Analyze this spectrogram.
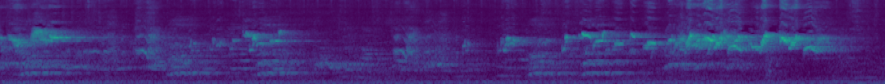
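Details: Red-whiskered bulbul in a singing competition: bright warbled chirps and short rising phrases, with a burst of quick high notes near the end, over repeated lower steady tones from another sound source.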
